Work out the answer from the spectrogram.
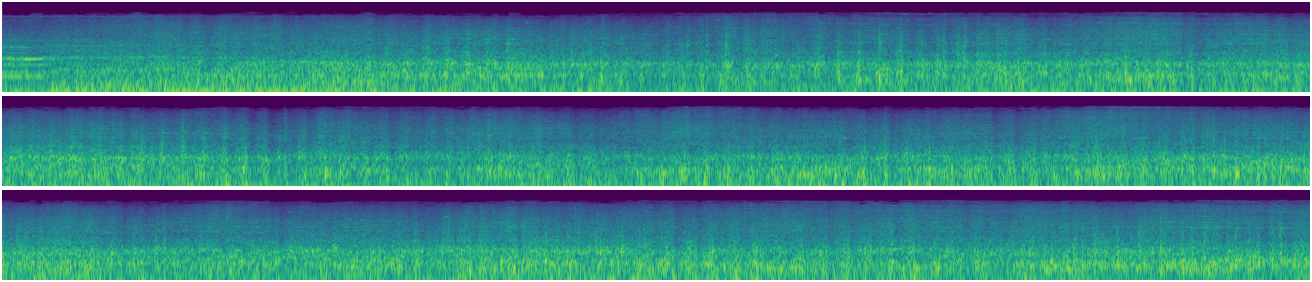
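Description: Freight train passing close at speed: the last of a horn blast cuts off just as it begins, and a diesel locomotive's low engine rumble fades over the first few seconds. Then Triple Crown RoadRailer trailers roll steadily by on their rail bogies, with wheel rumble and clickety-clack over the rail joints.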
